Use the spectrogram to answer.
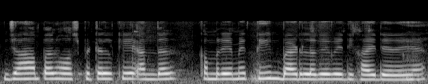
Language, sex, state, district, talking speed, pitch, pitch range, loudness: Hindi, female, Haryana, Jhajjar, 210 wpm, 250 Hz, 240-260 Hz, -12 LUFS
